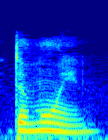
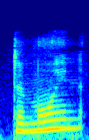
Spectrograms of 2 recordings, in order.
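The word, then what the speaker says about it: Des Moines: Indiana De Moine Iowa note that we treat the name of this Capital like one word and the greater stress is on the second part so we say de Mo de Mo Iowa and I believe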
